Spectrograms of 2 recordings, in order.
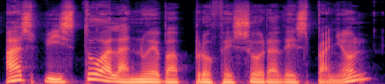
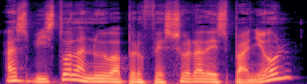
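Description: First: The sentence is spoken more slowly and deliberately. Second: The sentence is spoken at normal conversational speed.

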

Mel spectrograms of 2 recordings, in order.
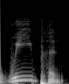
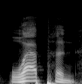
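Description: First: The first vowel is a long 'ee' sound. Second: The first vowel is a short 'e' sound. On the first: The speaker calls it wrong. "不是Weapon" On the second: The speaker calls it right. "这个EA 它发的是A，而不是经常会有的E 这样的一个长音，所以叫做Weapon"

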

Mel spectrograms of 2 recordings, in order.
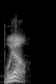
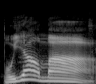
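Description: First: It sounds firm and cold. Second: It sounds soft and cutesy.

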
